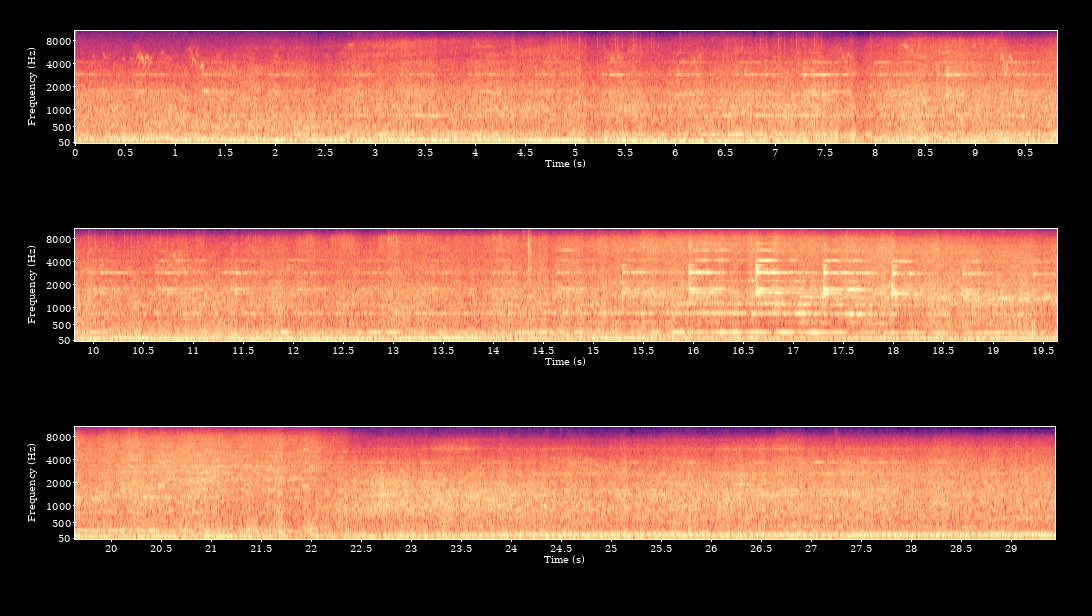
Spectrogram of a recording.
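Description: Diesel-hauled Canadian Pacific freight train approaching and rolling past, locomotive engine running with wheel and rail noise, and a brief cluster of high ringing tones about halfway through. A little past two-thirds of the way in, the sound changes abruptly to a steadier, deeper rumble as a Metra commuter train comes up.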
